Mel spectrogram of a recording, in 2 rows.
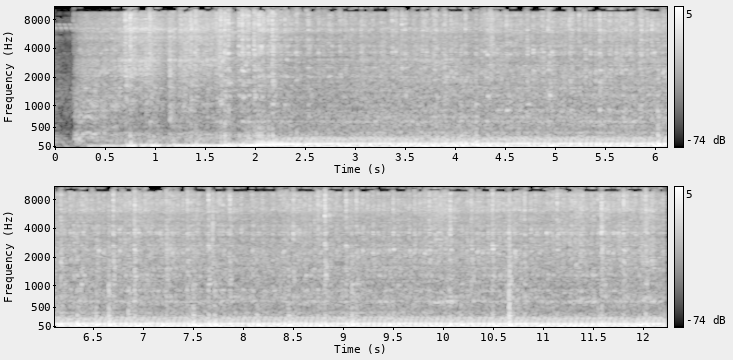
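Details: International 1-ton flatbed truck (stated 1947 or 1949), revived after about 50-53 years, running 12 volts with replacement coil (resistor required but not fitted); catches after brief crank, steady deep even run, no misses or knocks; normal, radiator leaks.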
